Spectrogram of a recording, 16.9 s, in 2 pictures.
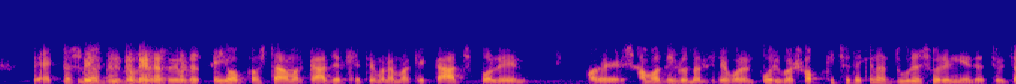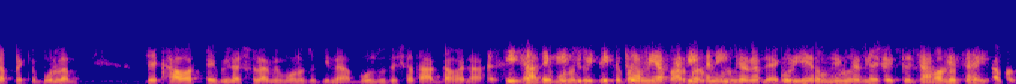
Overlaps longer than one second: present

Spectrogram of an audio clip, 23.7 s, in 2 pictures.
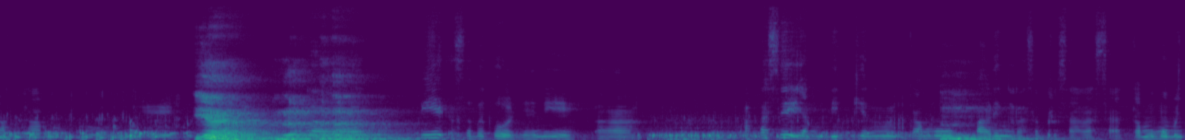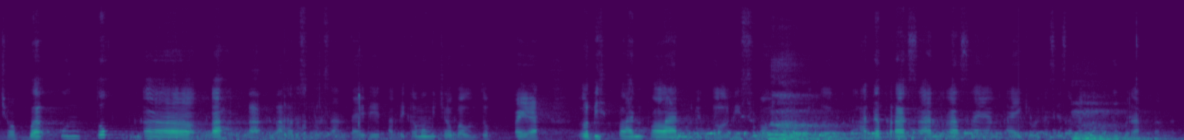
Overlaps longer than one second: none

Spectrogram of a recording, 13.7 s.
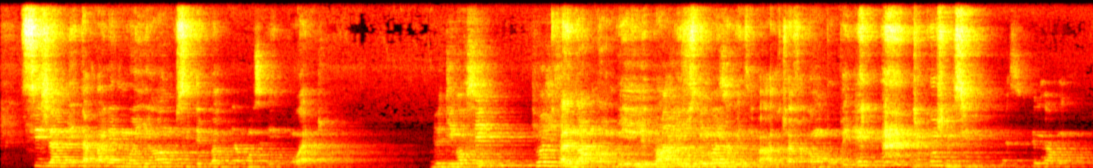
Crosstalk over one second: present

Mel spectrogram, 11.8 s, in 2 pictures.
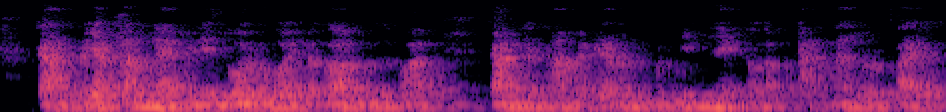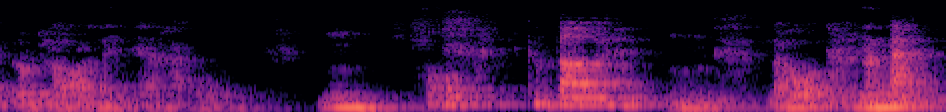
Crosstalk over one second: none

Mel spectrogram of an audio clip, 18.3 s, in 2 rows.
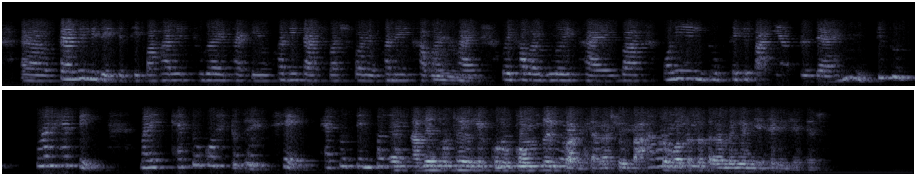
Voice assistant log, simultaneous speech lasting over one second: present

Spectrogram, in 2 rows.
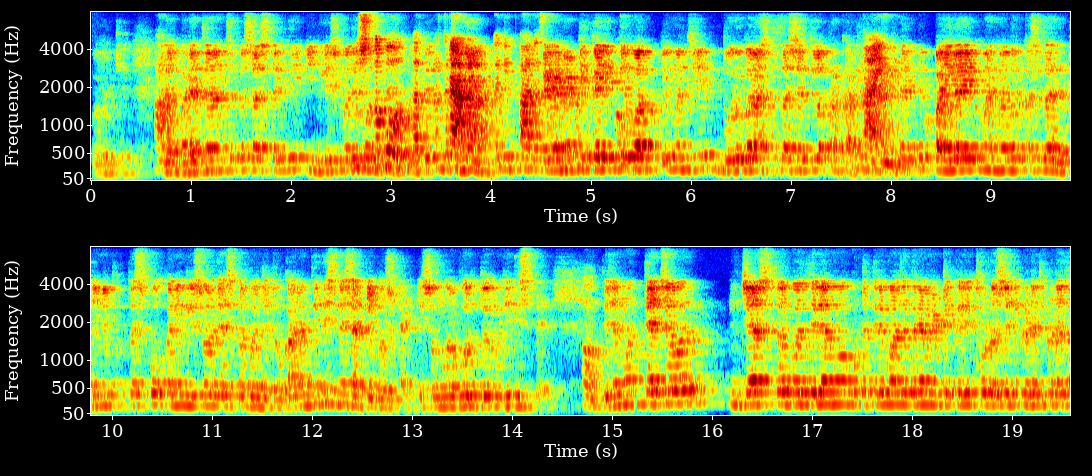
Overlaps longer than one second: present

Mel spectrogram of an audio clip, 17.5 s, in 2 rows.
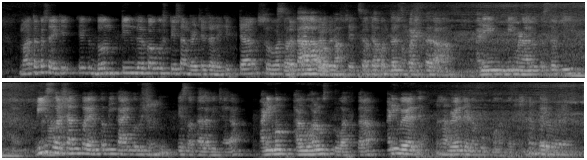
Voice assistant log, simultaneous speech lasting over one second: present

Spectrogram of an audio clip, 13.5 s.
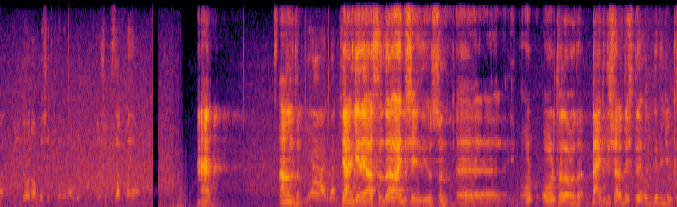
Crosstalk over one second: none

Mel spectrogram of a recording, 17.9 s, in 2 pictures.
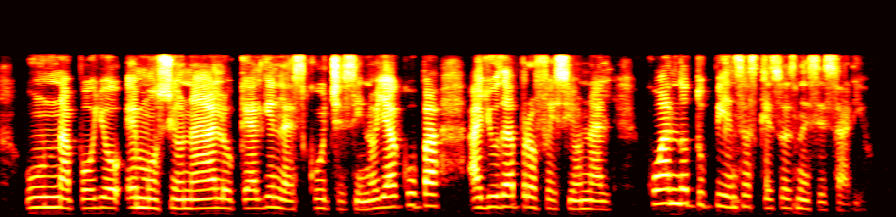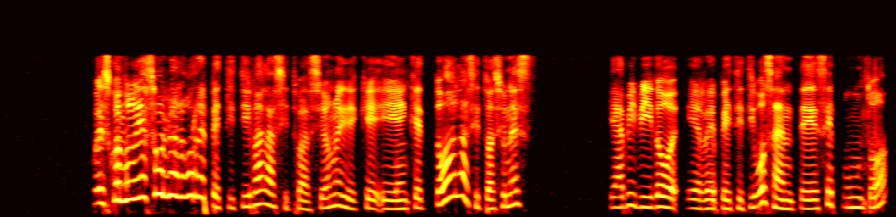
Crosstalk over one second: none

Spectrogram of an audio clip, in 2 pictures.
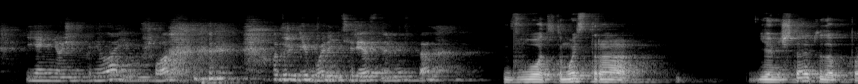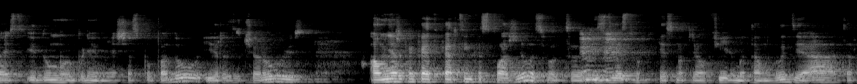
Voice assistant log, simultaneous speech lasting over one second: none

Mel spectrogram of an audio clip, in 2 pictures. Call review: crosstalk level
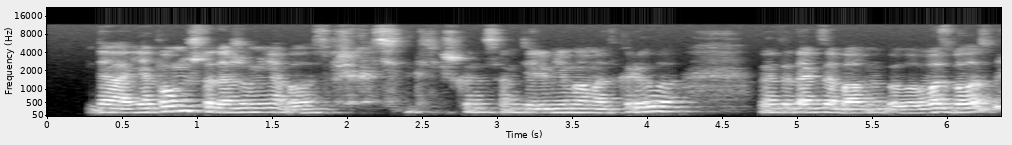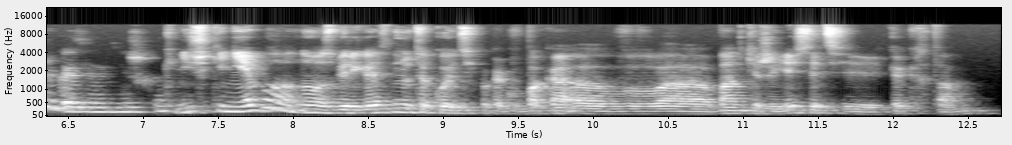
none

